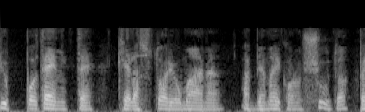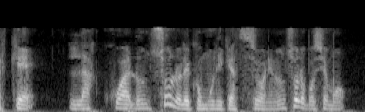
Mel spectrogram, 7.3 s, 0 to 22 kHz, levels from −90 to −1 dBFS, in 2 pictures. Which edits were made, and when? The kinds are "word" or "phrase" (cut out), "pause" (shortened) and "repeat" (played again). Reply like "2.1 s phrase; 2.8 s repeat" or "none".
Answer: 1.0 s pause; 3.6 s pause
